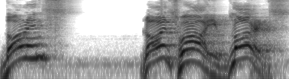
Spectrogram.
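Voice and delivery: very high, swooping, furious angry shouting. Voicing an angry doctor calling over the comms: angry shouting voice. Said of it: "angry voice".

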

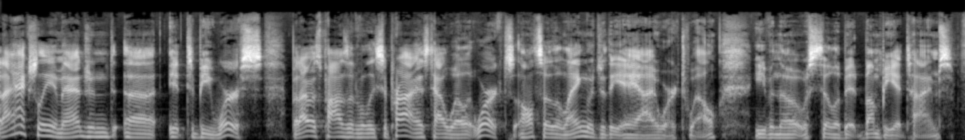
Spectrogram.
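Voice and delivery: plain

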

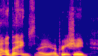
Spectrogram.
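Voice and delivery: mock snarky, dry, sarcastic tone. Speaker acts out answering online commenters, retelling a sarcastic remark. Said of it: "make a sarcastic remark back".

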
